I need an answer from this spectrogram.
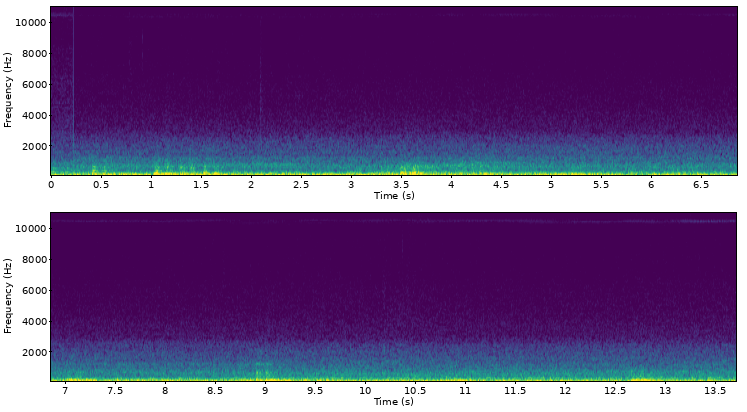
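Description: Tokaido Shinkansen train running, heard from inside a passenger car as a steady low rumble.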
